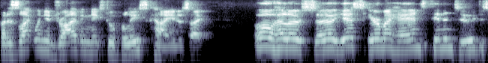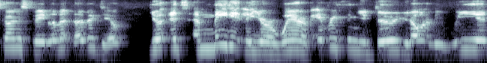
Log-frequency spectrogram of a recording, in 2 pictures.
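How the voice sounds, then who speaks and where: Against a quiet background, a man talks at a very fast pace in a raised, projected voice. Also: lively intonation. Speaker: actor interviewee. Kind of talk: interview answer. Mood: playful, self-mocking. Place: home room. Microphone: webcam.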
